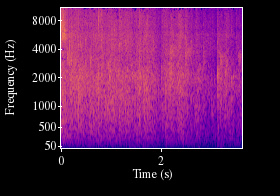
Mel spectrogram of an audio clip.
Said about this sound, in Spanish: Y vamos a darles un aplauso de bienvenida a todos ustedes.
